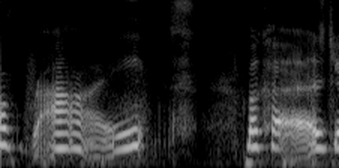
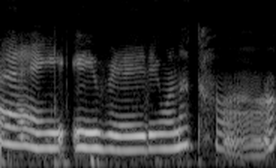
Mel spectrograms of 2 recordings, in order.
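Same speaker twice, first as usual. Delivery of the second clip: put-on fake niceness, obviously not natural. Keeping her expression nice though she wants to punch her: fake nice voice. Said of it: "Why did you change your voice?".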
